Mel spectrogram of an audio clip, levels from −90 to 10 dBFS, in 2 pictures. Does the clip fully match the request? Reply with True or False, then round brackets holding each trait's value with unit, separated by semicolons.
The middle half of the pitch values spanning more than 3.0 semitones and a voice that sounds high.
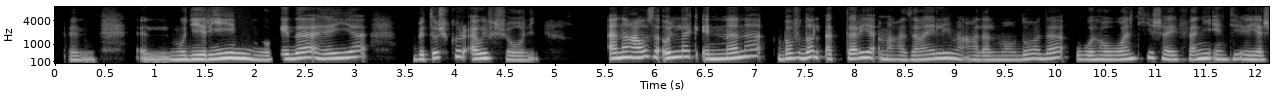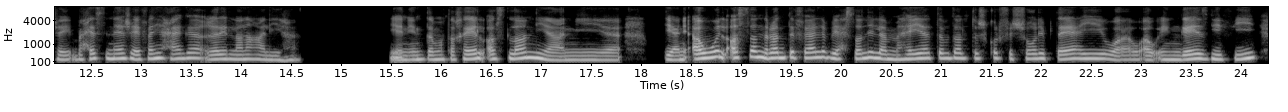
True (4.1 semitones; 210 Hz)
